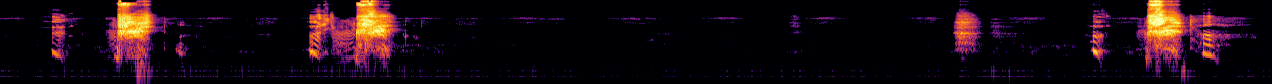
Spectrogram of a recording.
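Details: Woman with allergy, itchy red eyes and itchy throat: three forceful sneezes, each after a sharp inward breath, in a quiet room; an allergic sneezing fit.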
